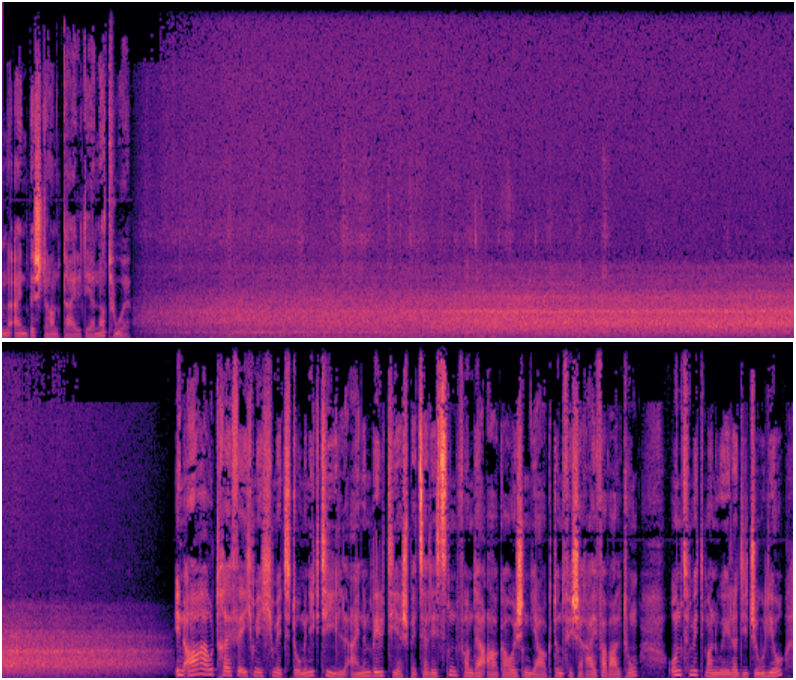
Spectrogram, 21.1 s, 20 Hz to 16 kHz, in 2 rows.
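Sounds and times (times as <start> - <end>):
speech: 0.0 - 2.0, 12.9 - 21.0
Interregio passenger train rumbling along the rails: 1.8 - 12.8.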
